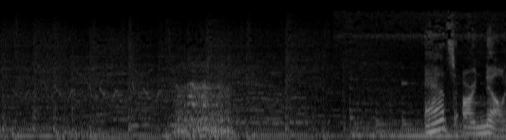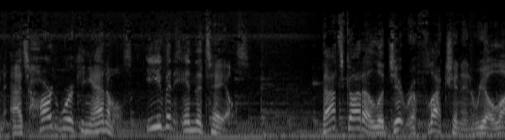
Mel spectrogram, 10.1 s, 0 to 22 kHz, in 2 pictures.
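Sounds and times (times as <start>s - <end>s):
horse neighing: 1.7s - 2.4s
speech: 4.2s - 7.7s, 8.3s - 10.0s.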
